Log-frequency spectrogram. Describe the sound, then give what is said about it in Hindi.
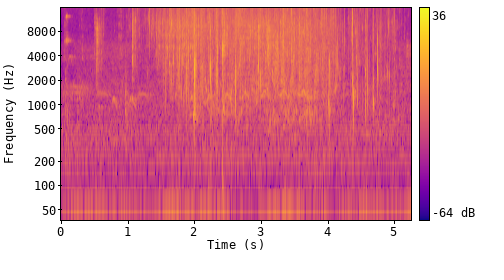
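Water running and splashing as someone washes their hands with soap before breastfeeding a baby. A faint, continuous trickle is broken by small splashes and drips. “बिटिया को स्तनपान कराने से पहले साबुन से हाथ धोकर आई हो”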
